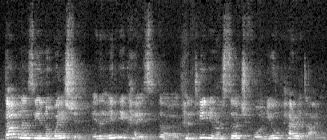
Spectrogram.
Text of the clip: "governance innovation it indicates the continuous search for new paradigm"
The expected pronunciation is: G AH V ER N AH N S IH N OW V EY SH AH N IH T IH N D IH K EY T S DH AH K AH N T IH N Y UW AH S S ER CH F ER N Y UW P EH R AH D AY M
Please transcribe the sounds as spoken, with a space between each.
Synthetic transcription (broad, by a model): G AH V ER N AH N S IH N OW V EY SH AH N IH T IH N D IH K EY T S DH AH K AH N T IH N Y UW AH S S ER CH F ER N Y UW P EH R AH D AY M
